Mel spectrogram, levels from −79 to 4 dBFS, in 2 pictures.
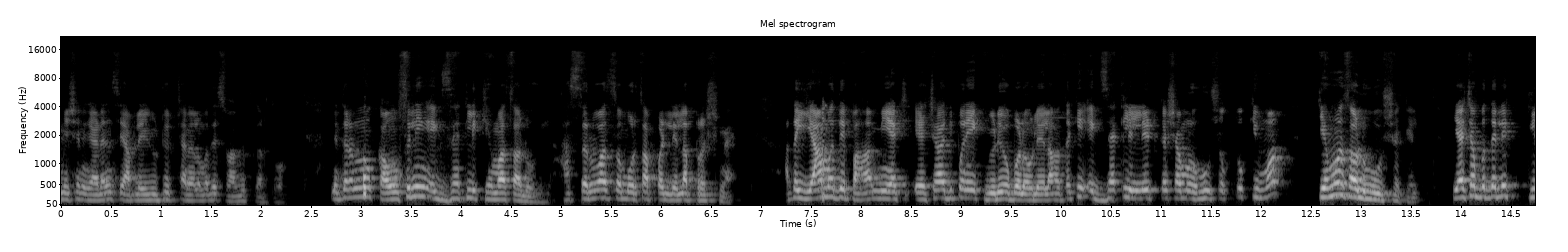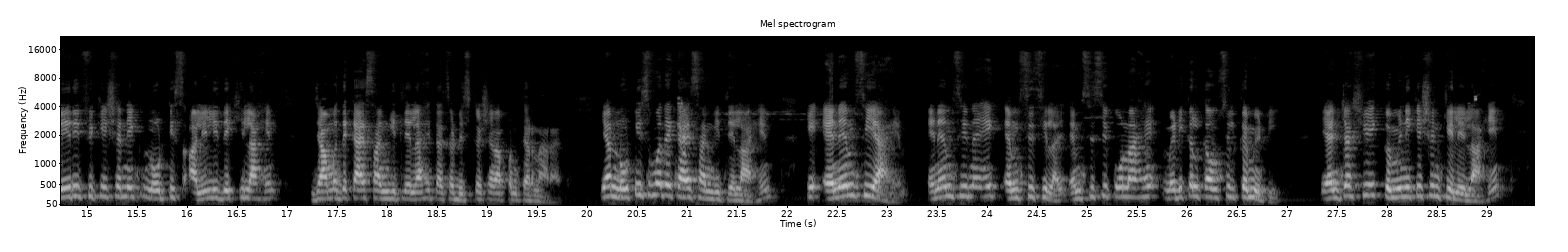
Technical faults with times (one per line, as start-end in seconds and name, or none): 3.02-3.05 corrupt frame decoded
7.61-7.64 corrupt frame decoded
20.91-20.95 corrupt frame decoded
28.85-29.00 corrupt frame decoded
